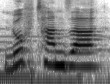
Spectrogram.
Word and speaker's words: Lufthansa: but it's so difficult the emphasis on the first syllable lufthansa versus lufthansa nice and that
